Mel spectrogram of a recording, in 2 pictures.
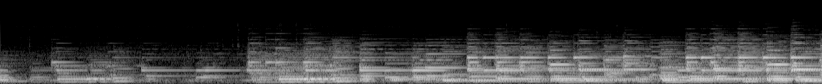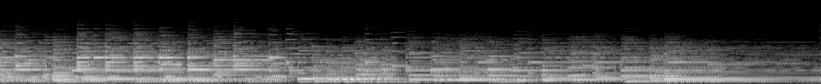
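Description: Sherman Clay grand piano playing by itself from its Marantz Pianocorder cassette player system, a lively tune of quick chords and melody. It plays softer for the first couple of seconds, then louder from about two and a half seconds in.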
